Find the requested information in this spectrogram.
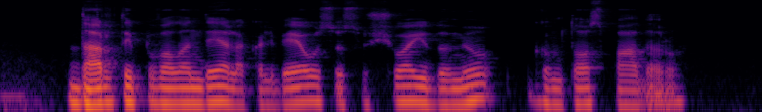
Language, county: Lithuanian, Vilnius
